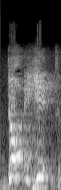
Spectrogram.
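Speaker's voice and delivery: high, loud barked order; mock the father yelling at his son; imitated shout.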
